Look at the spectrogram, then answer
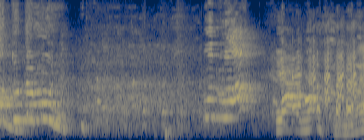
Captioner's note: audience laughs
